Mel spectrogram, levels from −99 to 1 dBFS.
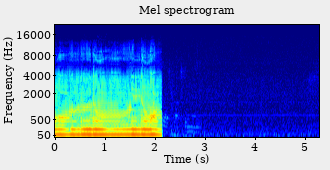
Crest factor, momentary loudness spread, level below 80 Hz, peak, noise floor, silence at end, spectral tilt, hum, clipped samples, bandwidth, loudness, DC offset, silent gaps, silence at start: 16 dB; 4 LU; -30 dBFS; -12 dBFS; -77 dBFS; 3.15 s; -8.5 dB/octave; none; under 0.1%; 8.4 kHz; -25 LUFS; under 0.1%; none; 0 s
